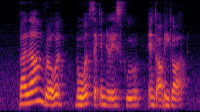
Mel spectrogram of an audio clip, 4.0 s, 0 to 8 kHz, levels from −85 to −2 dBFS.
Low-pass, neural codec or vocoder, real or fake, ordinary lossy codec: none; codec, 16 kHz, 1 kbps, FunCodec, trained on LibriTTS, 50 frames a second; fake; none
